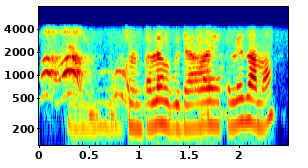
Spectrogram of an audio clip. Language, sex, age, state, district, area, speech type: Assamese, female, 18-30, Assam, Sivasagar, rural, conversation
